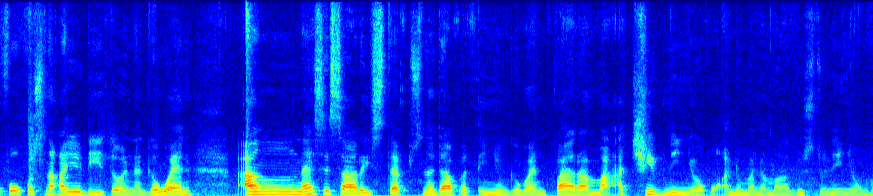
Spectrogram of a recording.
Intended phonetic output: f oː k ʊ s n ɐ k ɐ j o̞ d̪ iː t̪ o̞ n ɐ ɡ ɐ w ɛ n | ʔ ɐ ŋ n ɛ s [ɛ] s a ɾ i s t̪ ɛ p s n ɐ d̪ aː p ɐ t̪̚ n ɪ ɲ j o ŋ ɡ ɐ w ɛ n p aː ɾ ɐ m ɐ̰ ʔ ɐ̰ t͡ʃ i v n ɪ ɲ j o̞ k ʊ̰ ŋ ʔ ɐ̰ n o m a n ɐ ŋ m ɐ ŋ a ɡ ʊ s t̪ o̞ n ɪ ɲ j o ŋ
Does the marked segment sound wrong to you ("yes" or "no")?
no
